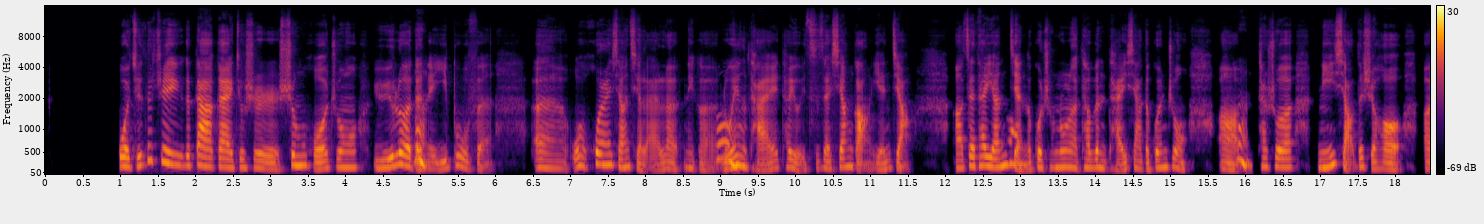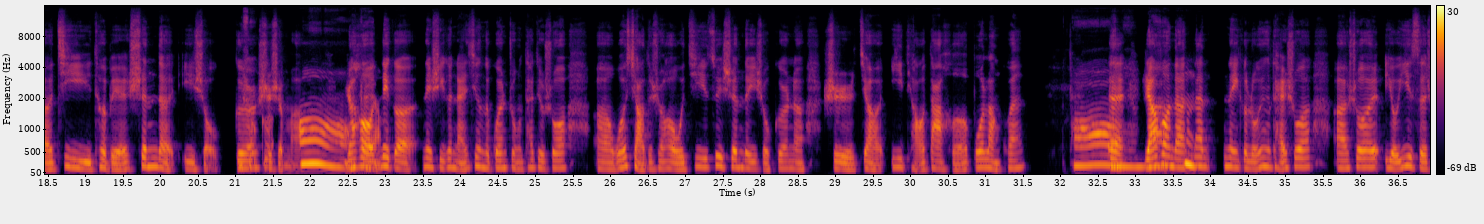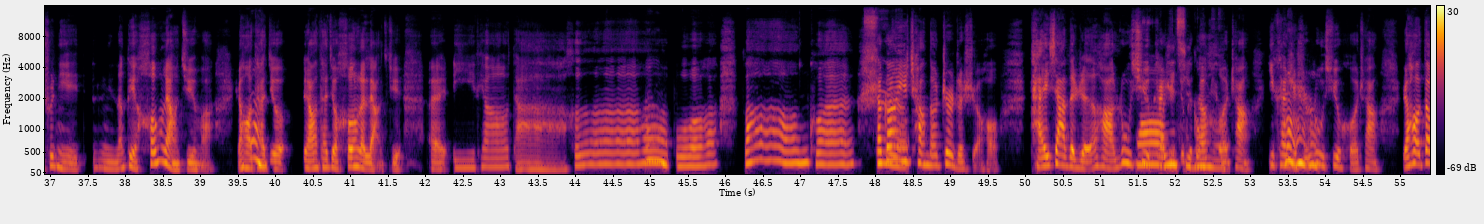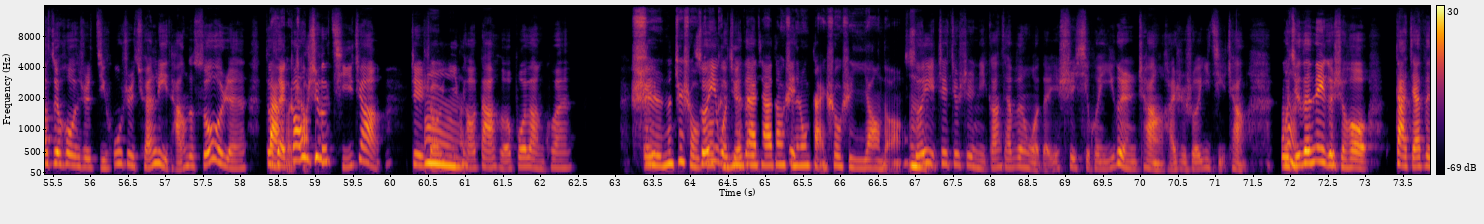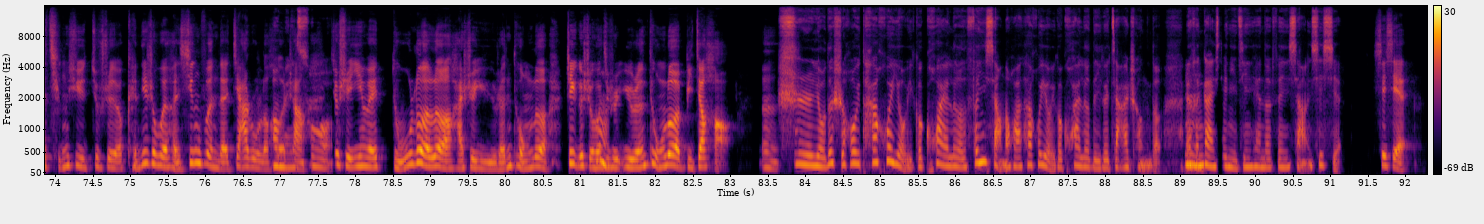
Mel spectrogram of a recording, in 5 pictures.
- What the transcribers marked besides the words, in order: singing: "一条大河波浪宽"; laughing while speaking: "高声齐唱"
- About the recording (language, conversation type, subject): Chinese, podcast, 如果你只能再听一首歌，你最后想听哪一首？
